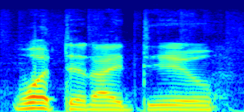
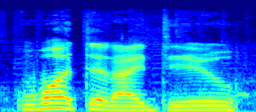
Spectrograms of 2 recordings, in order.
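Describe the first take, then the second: No difference in how they are said.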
